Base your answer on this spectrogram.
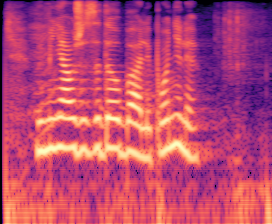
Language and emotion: Russian, angry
